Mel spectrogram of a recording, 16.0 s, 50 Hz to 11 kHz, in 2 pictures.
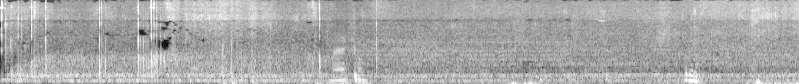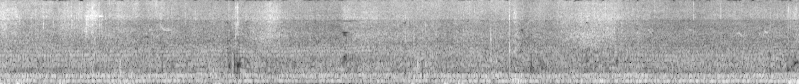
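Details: A honey bee hive opened for inspection in 2020, six days after nucs went in. Continuous humming buzz of the colony with frequent knocks and scraping as frames are handled. A few sharp clicks are scattered throughout.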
